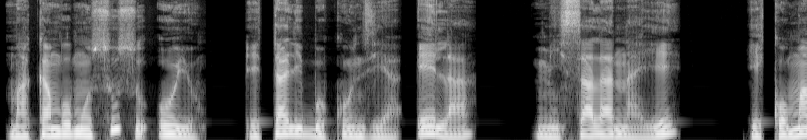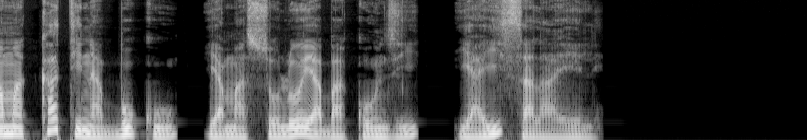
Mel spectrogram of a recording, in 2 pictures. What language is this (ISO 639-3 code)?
lin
